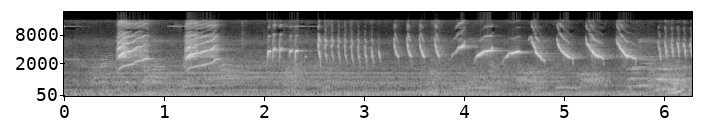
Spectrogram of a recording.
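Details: Long-tailed shrike in full, vigorous song described as seeking a rival: two loud rising-then-falling whistled sweeps, then a run of rapid buzzy ticking notes and a string of varied high whistled phrases.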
